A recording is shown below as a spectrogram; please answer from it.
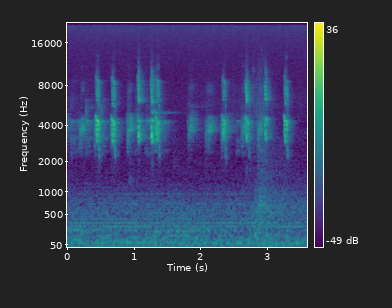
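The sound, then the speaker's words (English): Two birds call in a series of short, high, sharp chirps, coming in quick clusters with brief gaps. A faint low background hum continues beneath them, and no voices are heard. “Both birds here.”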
